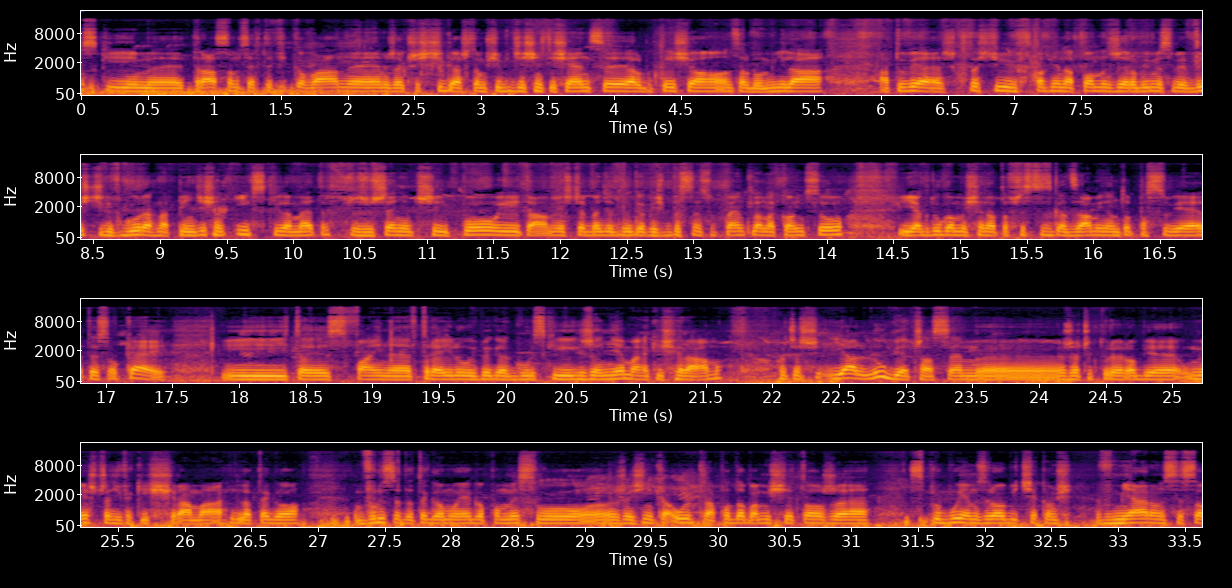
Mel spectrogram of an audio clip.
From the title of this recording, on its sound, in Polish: Live z Dziewiczej Góry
